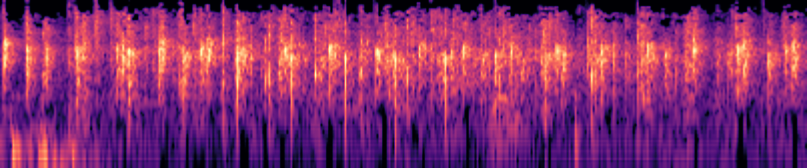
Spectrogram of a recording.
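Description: A crowd applauds Lucio Urtubia steadily, many hands clapping in a dense, continuous patter that holds at a fairly loud level for several seconds without any voices standing out.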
